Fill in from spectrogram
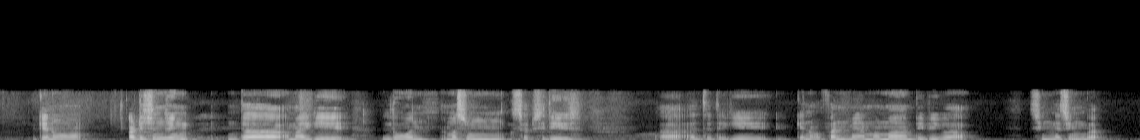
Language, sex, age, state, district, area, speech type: Manipuri, male, 45-60, Manipur, Imphal West, urban, spontaneous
